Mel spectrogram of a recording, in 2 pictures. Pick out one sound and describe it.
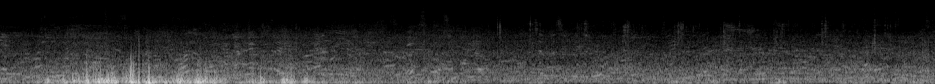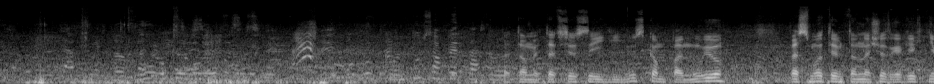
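A crowd of people murmurs and chats outdoors.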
